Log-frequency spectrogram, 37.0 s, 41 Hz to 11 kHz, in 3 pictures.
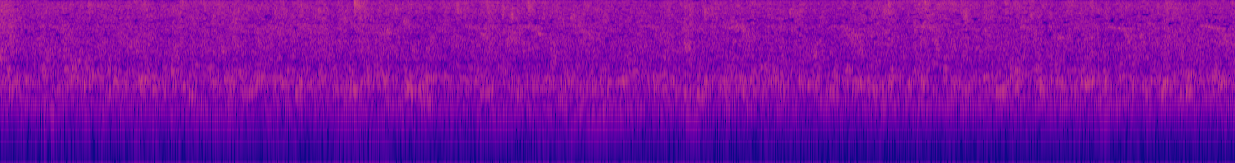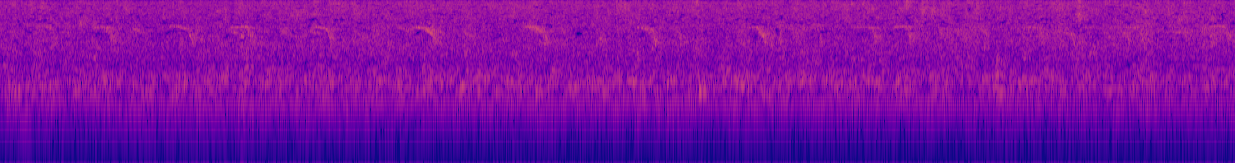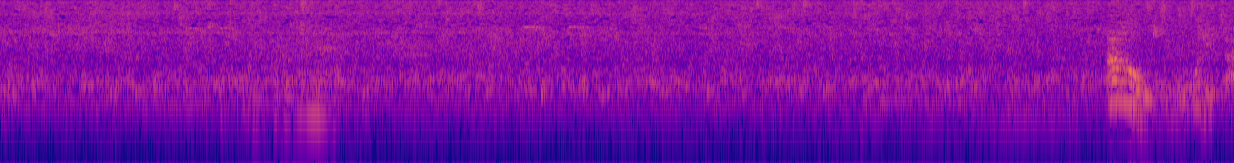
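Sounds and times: birds chirping: 0:00.0 - 0:37.0.

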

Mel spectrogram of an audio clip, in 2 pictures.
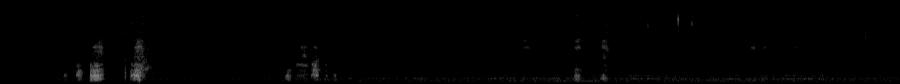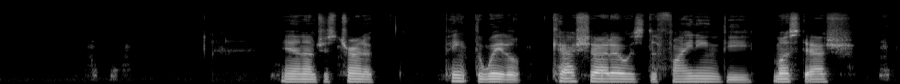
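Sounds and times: faint low hum: 0:00.0 - 0:18.0
pastel scratching on paper: 0:07.5 - 0:08.3.

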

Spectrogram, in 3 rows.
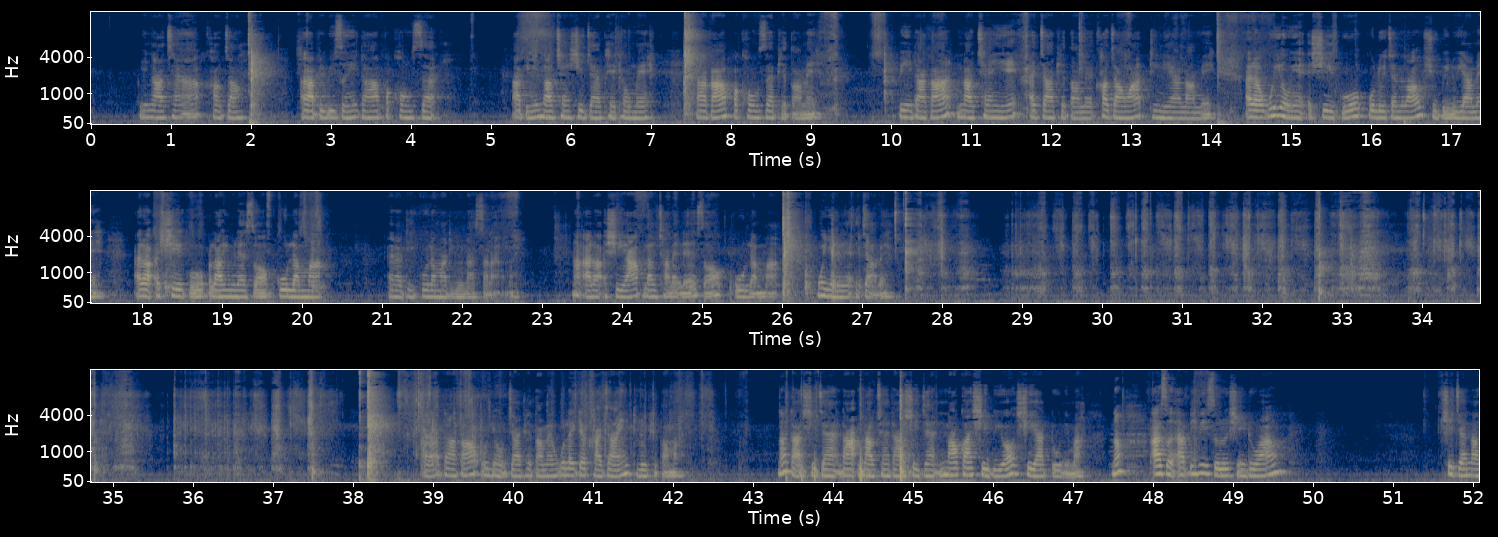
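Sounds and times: woman's voice: 0:00.6 - 0:02.0, 0:02.6 - 0:04.4, 0:05.3 - 0:09.3, 0:10.1 - 0:20.4, 0:21.1 - 0:22.8, 0:23.4 - 0:27.4, 0:38.8 - 0:42.2, 0:43.3 - 0:49.8, 0:51.6 - 0:52.0
pen scratching along ruler: 0:27.5 - 0:37.8
scissors cutting paper: 0:27.5 - 0:37.8
paper rustling and scraping: 0:38.5 - 0:40.0, 0:40.6 - 0:42.7.

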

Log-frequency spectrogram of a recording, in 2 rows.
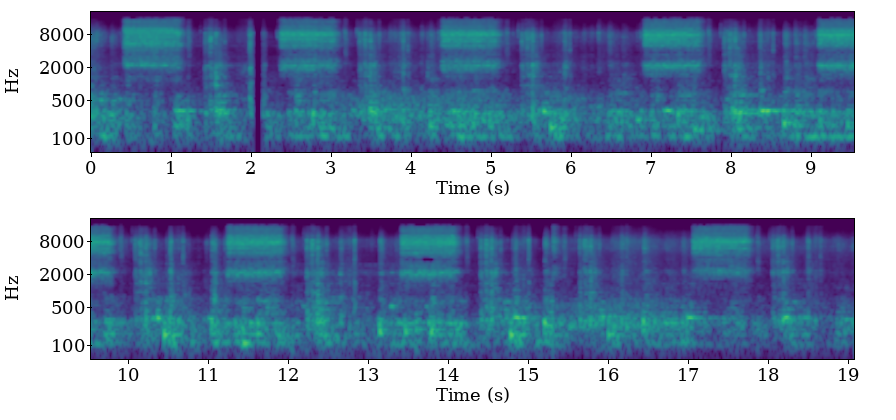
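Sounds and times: mechanical clatter: 0:00.0 - 0:19.0.

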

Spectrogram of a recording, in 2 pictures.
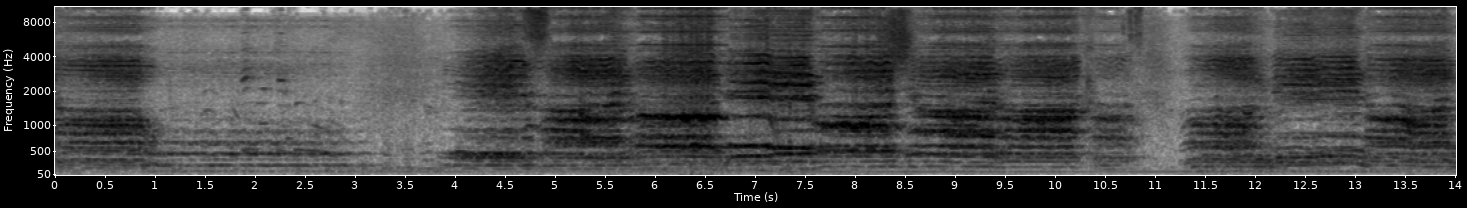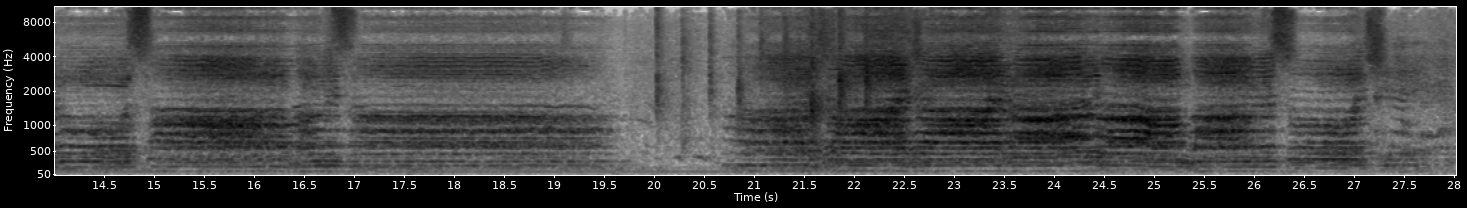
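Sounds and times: choir singing: 0:00.0 - 0:19.8, 0:20.6 - 0:28.0.

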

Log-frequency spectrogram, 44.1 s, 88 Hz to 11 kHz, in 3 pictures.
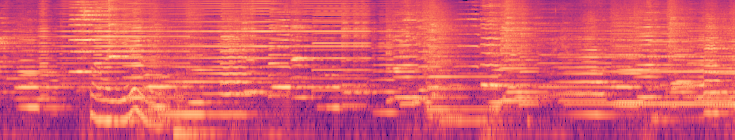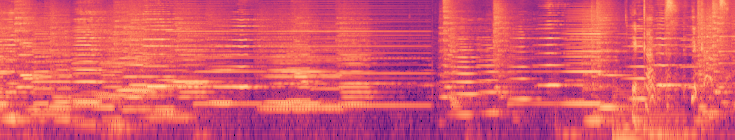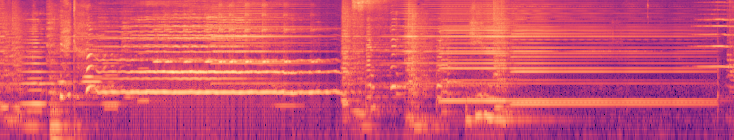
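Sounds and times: violin held notes with vibrato: 0:00.0 - 0:44.0
deeper held notes: 0:01.8 - 0:05.1, 0:22.0 - 0:31.8.

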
